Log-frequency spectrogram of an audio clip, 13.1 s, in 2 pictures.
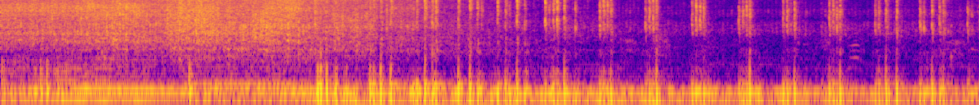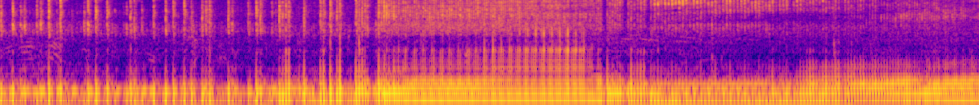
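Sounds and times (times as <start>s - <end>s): car engine revving hard: 0.0s - 13.0s
rapid crackling clatter: 0.8s - 9.1s.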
